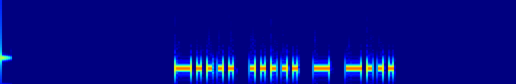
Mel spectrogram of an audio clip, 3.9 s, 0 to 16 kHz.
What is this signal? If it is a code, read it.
Morse code, heard as a keyed tone, about 30 wpm, 700 Hz. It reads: 65TB
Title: Four Challenging Letter-Number Combinations 30wpm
